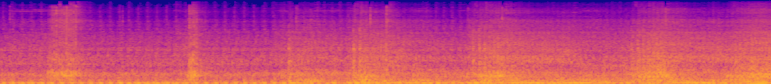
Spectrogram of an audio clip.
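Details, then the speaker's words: Yamaha Aerox scooter, throttle blips after replacing faulty injector that caused no power and sputtering at high rpm: picks up cleanly and drops back without stumbling or popping; fixed. "Oke, motor nyala ya. Kita coba gas untuk setelah diganti injektor ya."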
